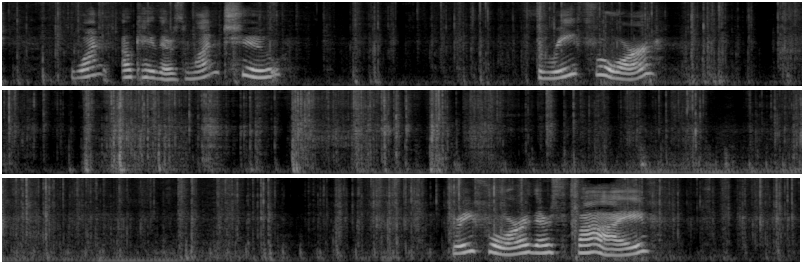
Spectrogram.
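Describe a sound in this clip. Plastic bags crinkle and rustle as hands sort through them.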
